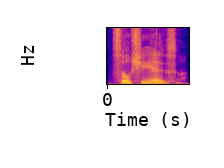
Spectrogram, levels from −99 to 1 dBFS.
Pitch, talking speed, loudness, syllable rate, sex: 245 Hz, 145 wpm, -17 LUFS, 3.1 syllables/s, female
